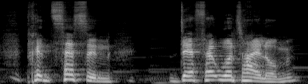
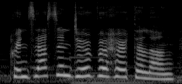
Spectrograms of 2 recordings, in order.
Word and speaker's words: Prinzessin der Verurteilung: Her most desperate attempt at pronouncing Prinzessin der Verurteilung. I, Fischl, Prinzessin der Verhurtelung, descend upon this land by the call of fate and...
